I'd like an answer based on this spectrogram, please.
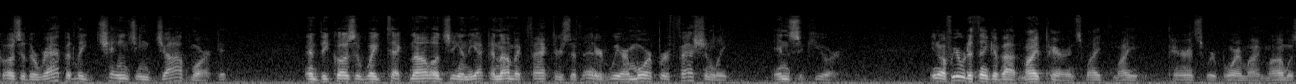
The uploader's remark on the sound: at The People’s Church of Somerville, NB on the morning of May 18, 2014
